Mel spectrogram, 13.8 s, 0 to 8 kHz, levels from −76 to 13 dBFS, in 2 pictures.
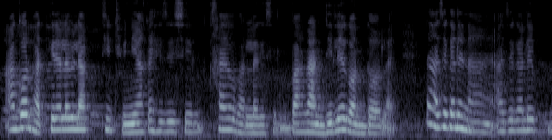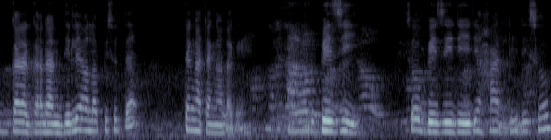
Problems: none marked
